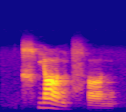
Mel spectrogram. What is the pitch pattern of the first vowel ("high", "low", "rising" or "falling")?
falling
